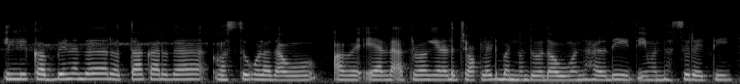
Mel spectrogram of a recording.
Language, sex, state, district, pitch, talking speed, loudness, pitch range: Kannada, female, Karnataka, Belgaum, 220 Hz, 145 wpm, -28 LUFS, 210-235 Hz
